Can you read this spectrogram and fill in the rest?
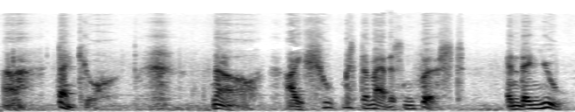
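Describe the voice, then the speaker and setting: A smug, animated radio-drama killer. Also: male voice, mid-range voice, gravelly, heavily acted, low-quality recording. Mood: smug, gloating. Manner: deliberate, taunting. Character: smug, menacing armed male killer, coolly gloating. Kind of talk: 1940s radio drama acting. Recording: home-taped old radio broadcast, faint noise.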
